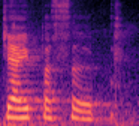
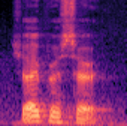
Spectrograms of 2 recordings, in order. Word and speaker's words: Jaiprasad: How do we pronounce it? Jaiprasad. Jaiprasad.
